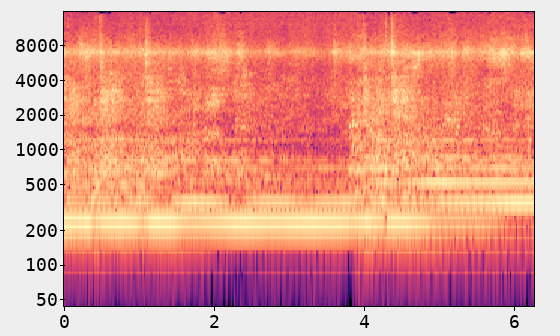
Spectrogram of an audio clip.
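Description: Electric guitar through an amp sustaining a held, droning chord with no strumming rhythm, changing to a new chord about four seconds in.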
